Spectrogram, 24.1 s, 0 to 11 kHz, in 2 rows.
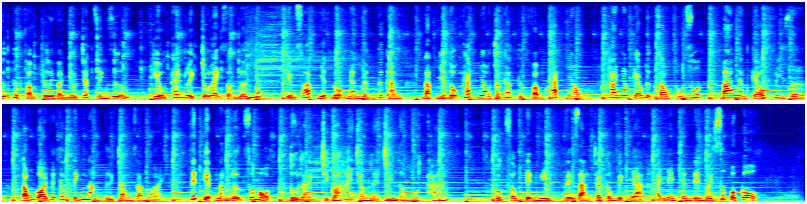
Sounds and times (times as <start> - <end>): Speech: 0.0 - 18.8, 19.4 - 24.0
Music: 0.0 - 24.0.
